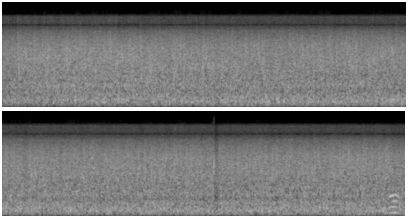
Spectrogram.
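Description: A waterfall inside hollow mountains, a loud steady rush of falling water that fills the whole scene without a break.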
